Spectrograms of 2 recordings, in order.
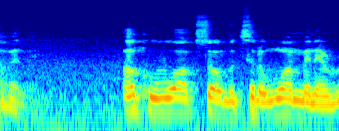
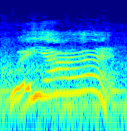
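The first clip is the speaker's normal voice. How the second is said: Big Will asking. Acted.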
